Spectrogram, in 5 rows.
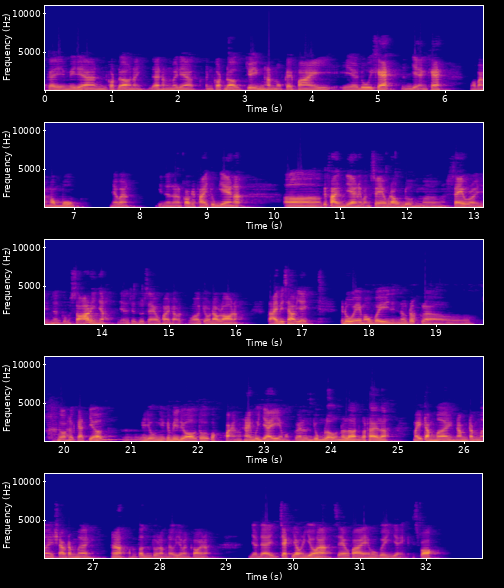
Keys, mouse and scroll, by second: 0.0 click, 8.4 click, 8.5 click, 11.6 click, 11.7 click, 12.7 scroll up 1, 14.3 click, 14.5 click, 16.4 click, 16.5 click, 31.7 click.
